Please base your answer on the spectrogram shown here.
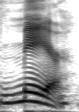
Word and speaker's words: Maire: It's not in my notes, but my last name is Maire, which happens to rhyme with hair because I am everything about hair.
